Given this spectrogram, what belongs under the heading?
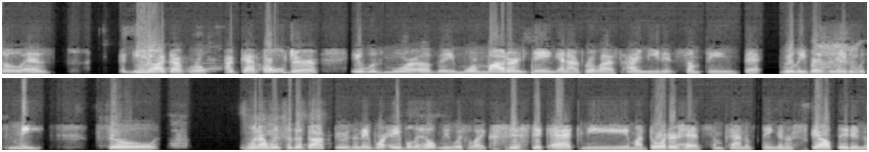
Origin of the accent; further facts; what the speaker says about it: Miami, Florida, United States; now in Fredericksburg, United States; Well, I'm originally from Miami, Florida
